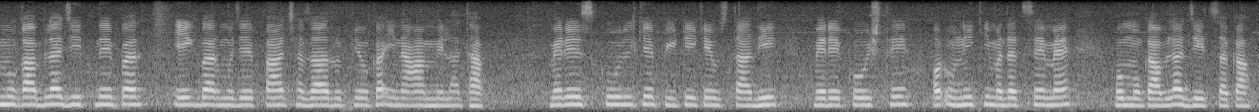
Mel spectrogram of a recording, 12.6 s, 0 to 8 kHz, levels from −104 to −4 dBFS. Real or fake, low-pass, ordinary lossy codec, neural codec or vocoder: real; none; none; none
